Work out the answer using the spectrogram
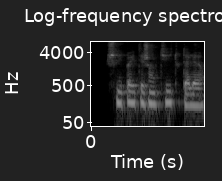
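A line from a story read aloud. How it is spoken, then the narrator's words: Murmured. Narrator (French): murmura-t-elle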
